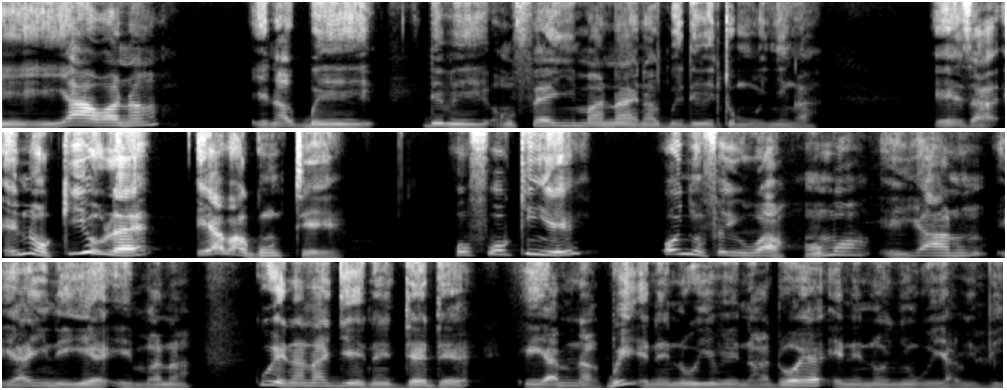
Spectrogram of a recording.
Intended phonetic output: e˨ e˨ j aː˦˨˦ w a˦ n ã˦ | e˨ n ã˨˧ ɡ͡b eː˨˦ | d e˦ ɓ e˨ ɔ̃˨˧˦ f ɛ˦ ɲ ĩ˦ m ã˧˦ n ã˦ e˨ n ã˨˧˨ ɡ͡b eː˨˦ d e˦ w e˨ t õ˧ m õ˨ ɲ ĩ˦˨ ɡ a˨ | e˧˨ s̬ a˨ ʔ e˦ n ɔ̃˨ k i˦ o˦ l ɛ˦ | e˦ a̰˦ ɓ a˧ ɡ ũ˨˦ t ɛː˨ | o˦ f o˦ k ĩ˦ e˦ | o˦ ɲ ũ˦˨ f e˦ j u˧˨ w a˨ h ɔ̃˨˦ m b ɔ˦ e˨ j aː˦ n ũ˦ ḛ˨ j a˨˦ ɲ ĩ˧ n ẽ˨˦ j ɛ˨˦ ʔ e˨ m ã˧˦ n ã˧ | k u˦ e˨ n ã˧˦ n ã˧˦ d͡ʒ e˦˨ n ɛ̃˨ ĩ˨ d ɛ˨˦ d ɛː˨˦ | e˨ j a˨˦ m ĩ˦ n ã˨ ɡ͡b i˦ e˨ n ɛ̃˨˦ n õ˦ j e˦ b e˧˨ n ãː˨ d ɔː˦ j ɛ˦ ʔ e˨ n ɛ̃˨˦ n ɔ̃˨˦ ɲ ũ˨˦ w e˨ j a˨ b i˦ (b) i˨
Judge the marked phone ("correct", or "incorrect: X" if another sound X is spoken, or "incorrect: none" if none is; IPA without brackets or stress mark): correct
